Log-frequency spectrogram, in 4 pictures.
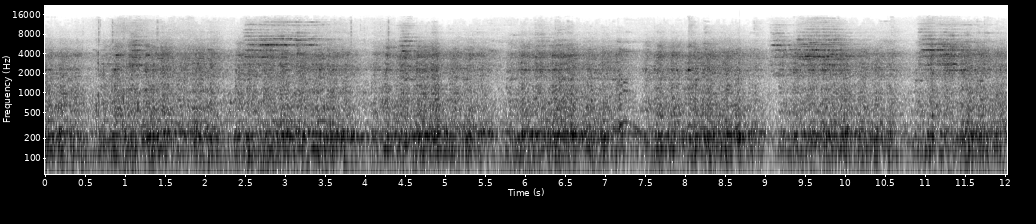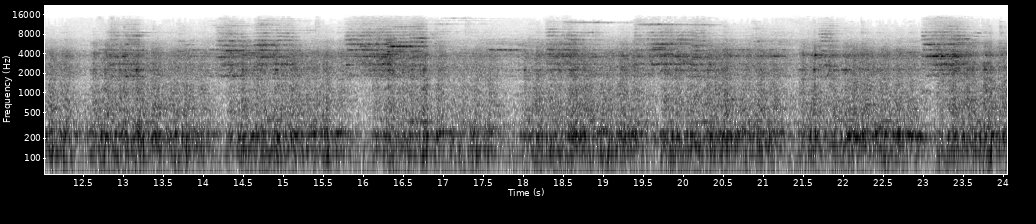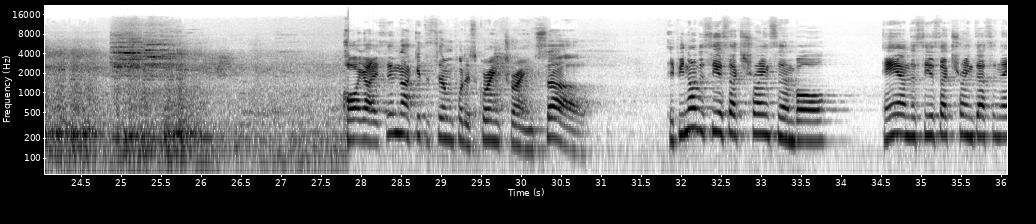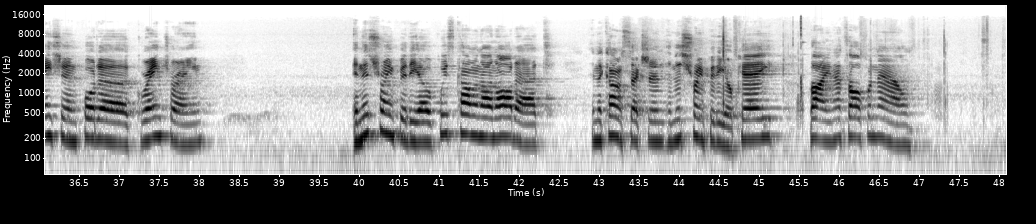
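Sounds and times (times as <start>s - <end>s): wheel clatter over rail joints: 0.0s - 26.4s
freight train rumbling past: 0.0s - 33.1s
high-pitched wheel squeal: 2.6s - 3.6s, 17.6s - 18.7s.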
